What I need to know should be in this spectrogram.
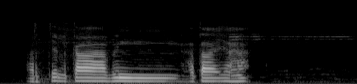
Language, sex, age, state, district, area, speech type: Santali, male, 30-45, Jharkhand, East Singhbhum, rural, spontaneous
